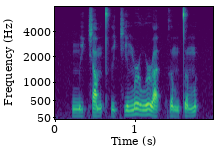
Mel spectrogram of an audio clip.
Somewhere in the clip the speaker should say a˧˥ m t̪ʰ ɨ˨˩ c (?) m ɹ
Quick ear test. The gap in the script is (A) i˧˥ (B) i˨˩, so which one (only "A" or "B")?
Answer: A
